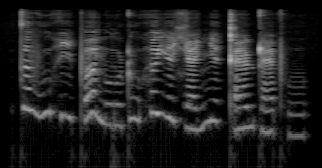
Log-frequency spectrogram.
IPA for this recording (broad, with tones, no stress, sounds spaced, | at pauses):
t̪ ə˥ v u˧˥˧ h i˦˨ pʼ ʌ˧˥˧ n u˨ ɾ u˨ ʈ u˦˨ h ə˥ j ɪ˦˨ ç æ˨ ɲ ɪ˦˨ kʼ æ˨˦ ɳ ʈ æ˨˦ pʰ ʊ˨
